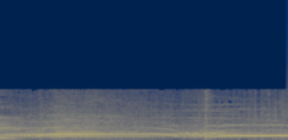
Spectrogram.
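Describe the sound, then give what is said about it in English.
A large outdoor crowd gathered for the annual event at Gobbler's Knob cheers and whoops continuously, with many overlapping shouts and high yells forming a dense, loud wall of celebratory noise throughout. “Crowds gathered to watch the annual event at Gobbler's Knob.”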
